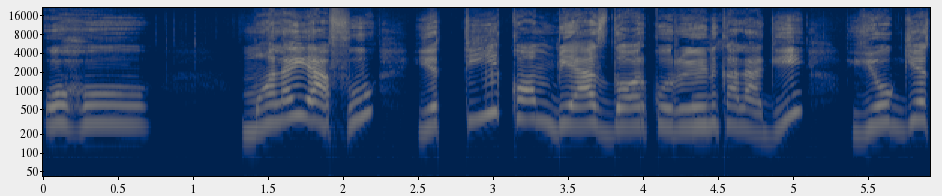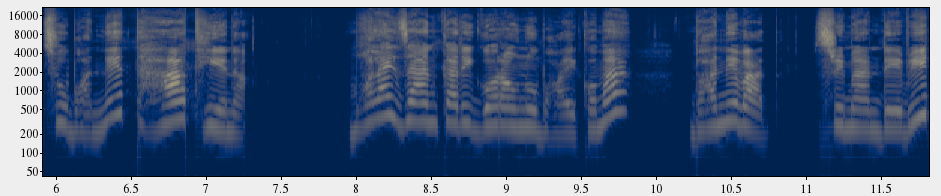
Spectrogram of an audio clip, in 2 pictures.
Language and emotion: Nepali, surprised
